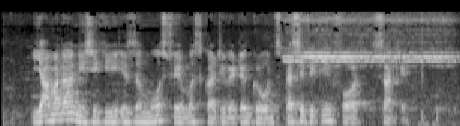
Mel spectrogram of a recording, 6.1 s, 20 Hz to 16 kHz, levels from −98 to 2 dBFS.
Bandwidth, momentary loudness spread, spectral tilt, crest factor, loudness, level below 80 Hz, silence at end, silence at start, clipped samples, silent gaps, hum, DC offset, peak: 11.5 kHz; 10 LU; -3 dB/octave; 18 dB; -18 LUFS; -48 dBFS; 0 s; 0.45 s; under 0.1%; none; none; under 0.1%; -2 dBFS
